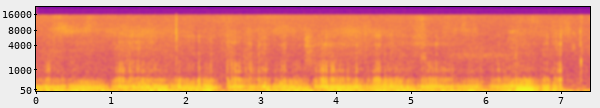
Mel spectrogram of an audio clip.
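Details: Female domestic cat purring indoors, recorded up close while her owner whispers; a dense, continuous low vibrating rumble with only slight dips in loudness and very little else audible.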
